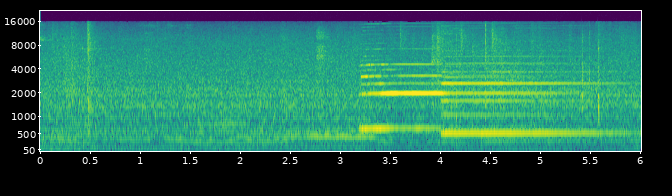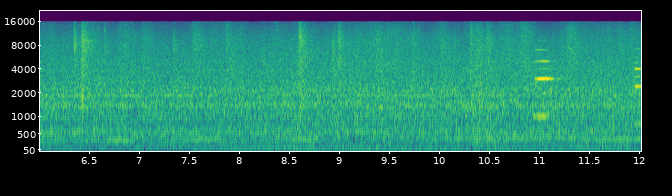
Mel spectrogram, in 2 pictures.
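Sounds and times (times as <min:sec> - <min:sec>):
bus drivetrain whining: 0:00.0 - 0:12.0
two-note chime: 0:03.2 - 0:06.1.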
